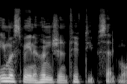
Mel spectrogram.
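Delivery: ordinary delivery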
